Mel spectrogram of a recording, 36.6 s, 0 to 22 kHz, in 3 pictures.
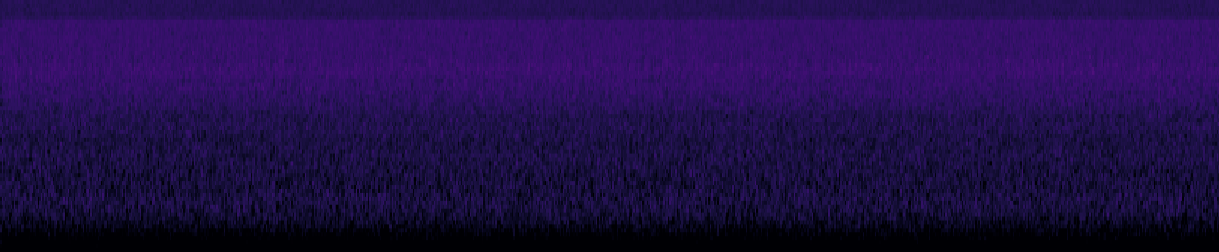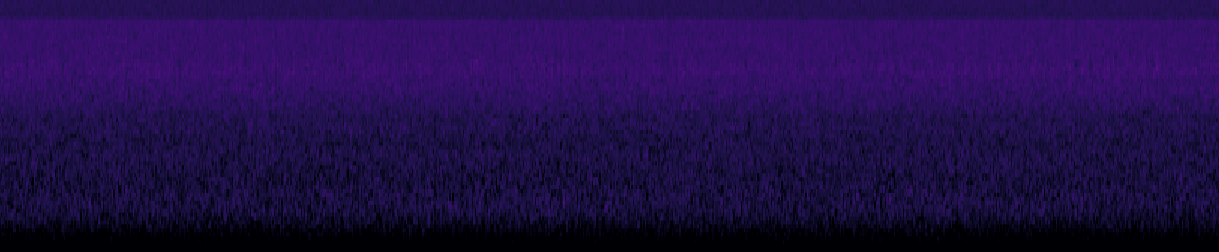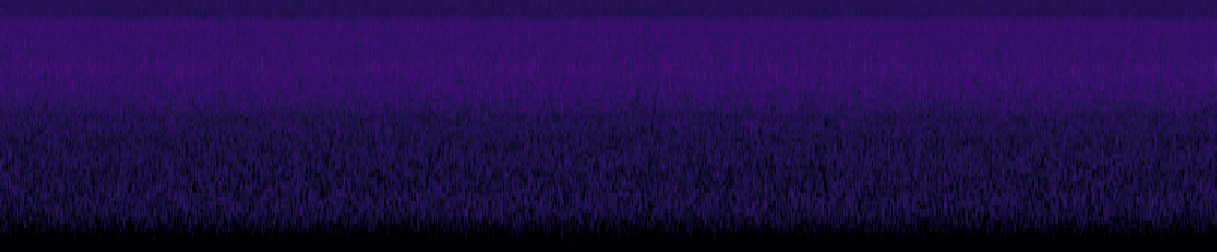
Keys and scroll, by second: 32.6-33.9 typing, 34.0 Return.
